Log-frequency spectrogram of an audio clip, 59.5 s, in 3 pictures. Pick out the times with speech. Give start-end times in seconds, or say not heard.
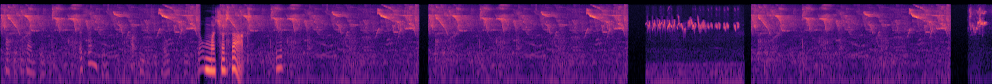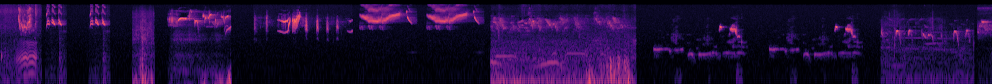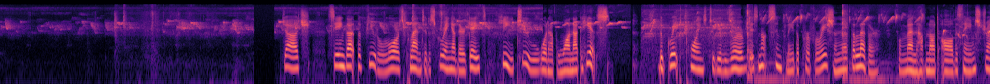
0.0-5.7, 45.3-59.4.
